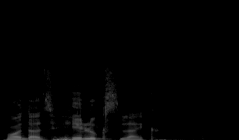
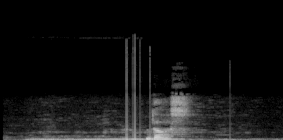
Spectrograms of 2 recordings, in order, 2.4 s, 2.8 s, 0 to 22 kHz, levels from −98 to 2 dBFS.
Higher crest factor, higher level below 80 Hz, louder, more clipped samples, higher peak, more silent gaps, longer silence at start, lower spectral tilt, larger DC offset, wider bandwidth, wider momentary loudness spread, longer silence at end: about the same, 18 dB vs 22 dB; second, -76 dBFS vs -42 dBFS; second, -63 LUFS vs -30 LUFS; neither; second, -48 dBFS vs -10 dBFS; neither; second, 0.05 s vs 0.25 s; first, -6 dB/octave vs -4.5 dB/octave; neither; second, 11 kHz vs 14.5 kHz; second, 4 LU vs 15 LU; first, 0.75 s vs 0.35 s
